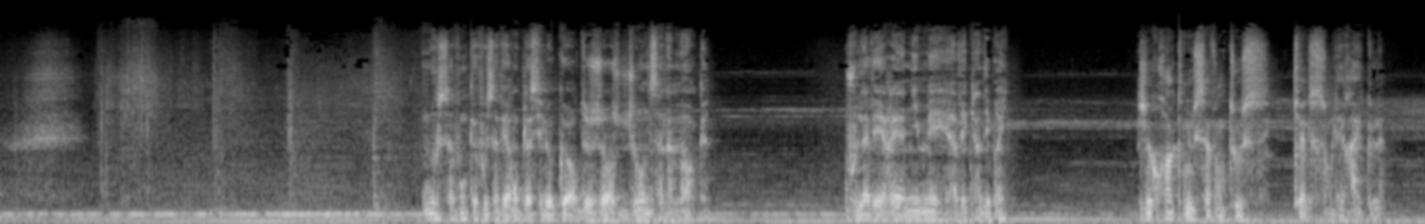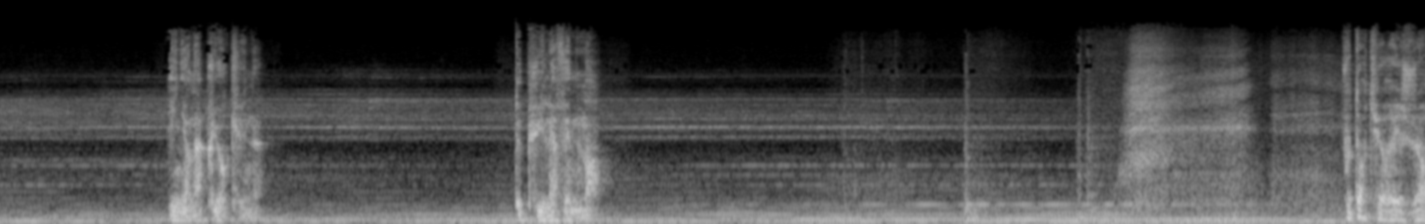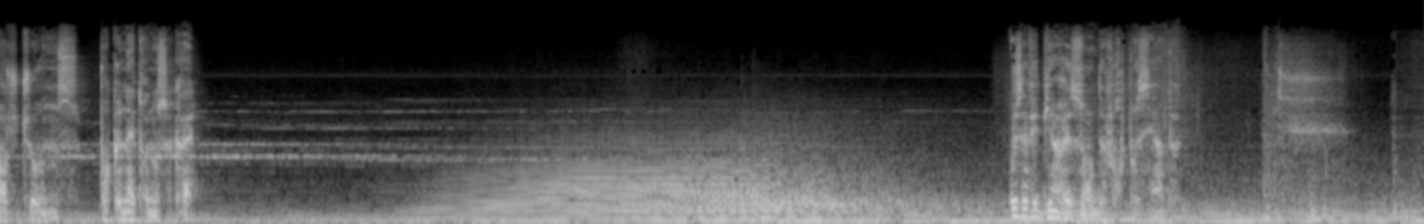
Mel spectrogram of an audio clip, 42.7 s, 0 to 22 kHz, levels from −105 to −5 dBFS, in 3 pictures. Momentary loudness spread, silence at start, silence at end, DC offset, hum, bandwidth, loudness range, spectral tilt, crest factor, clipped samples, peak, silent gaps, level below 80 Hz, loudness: 18 LU; 0 s; 0 s; under 0.1%; none; 13.5 kHz; 10 LU; -5 dB/octave; 22 dB; under 0.1%; -10 dBFS; none; -38 dBFS; -30 LUFS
